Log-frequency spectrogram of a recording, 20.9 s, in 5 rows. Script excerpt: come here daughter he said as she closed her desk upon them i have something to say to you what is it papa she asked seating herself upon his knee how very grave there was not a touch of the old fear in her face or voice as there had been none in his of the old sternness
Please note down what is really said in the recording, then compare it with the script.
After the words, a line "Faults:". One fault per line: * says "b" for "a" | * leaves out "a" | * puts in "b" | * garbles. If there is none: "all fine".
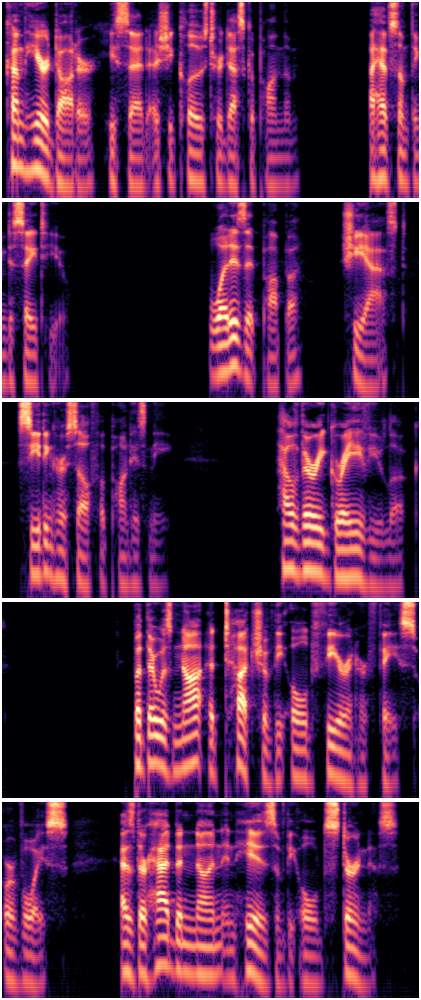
come here daughter he said as she closed her desk upon them i have something to say to you what is it papa she asked seating herself upon his knee how very grave you look but there was not a touch of the old fear in her face or voice as there had been none in his of the old sternness
Faults:
* puts in "you look but"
